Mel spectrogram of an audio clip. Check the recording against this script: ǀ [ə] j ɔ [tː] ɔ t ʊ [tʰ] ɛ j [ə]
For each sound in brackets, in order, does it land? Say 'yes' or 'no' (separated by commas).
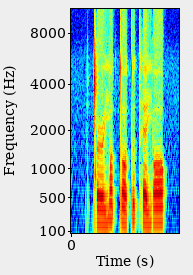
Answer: no, yes, yes, no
